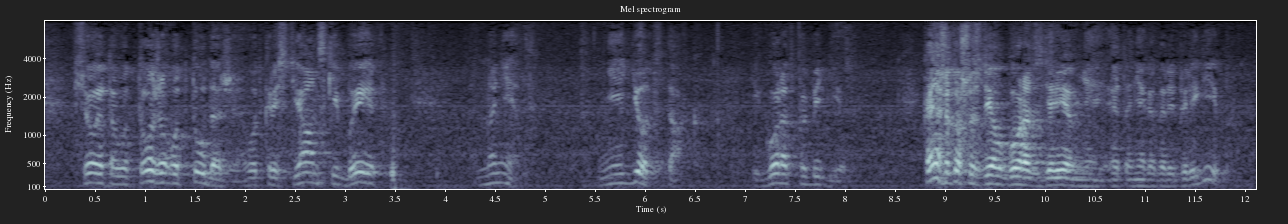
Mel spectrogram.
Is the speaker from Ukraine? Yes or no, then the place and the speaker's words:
yes; Ukraine; Даже на Украине, откуда я родом, там все-таки деревенский уклад гораздо сильнее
